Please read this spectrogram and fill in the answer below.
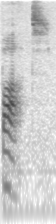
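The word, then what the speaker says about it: bought: going to give two by for example changes to bot notice the pronunciation there bot teach changes to taught again notice the pronunciation there's no hard G Sound by bot teach taught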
